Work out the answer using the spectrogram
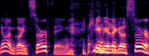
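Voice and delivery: loud, high voice, laughing while speaking. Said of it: "I'm like".

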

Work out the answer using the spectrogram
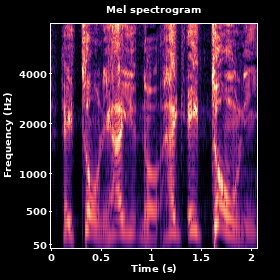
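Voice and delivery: put-on Brooklyn Italian accent. Recalling a line they had to say in a role, in a brooklyn italian accent. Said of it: "like some Brooklyn Italian accent".

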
